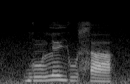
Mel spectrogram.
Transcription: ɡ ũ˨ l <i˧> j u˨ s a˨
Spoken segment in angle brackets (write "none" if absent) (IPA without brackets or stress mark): e˧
